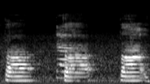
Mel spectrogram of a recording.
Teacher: জিহ্বার আগের অংশ দাঁতের উপরের অংশ লাগবে। জিহ্বার আগের অংশ দাঁতের উপরের অংশ।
